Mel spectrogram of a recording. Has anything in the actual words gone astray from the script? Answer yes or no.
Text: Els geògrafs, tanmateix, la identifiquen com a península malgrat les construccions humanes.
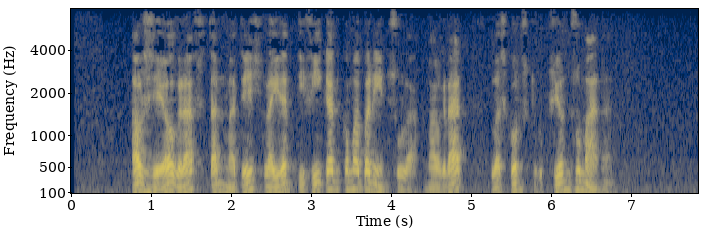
no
